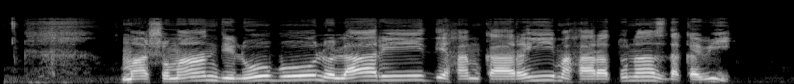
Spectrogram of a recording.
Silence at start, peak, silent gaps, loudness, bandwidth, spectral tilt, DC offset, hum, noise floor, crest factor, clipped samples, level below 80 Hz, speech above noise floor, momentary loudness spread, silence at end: 0.1 s; 0 dBFS; none; -12 LUFS; 9.2 kHz; -5 dB/octave; under 0.1%; none; -63 dBFS; 12 dB; under 0.1%; -58 dBFS; 52 dB; 10 LU; 0.65 s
